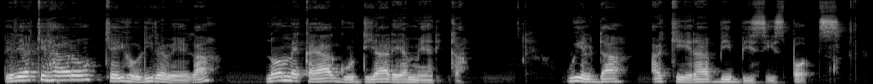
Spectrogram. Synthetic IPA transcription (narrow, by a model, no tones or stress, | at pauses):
ɾeɾeakeɦaɾɔkjaiɦoɾiɾɛwɛɣa | nɔmɛkajaɡudiaɾeamɛɾika | wildaː | keɾabibisispɔts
